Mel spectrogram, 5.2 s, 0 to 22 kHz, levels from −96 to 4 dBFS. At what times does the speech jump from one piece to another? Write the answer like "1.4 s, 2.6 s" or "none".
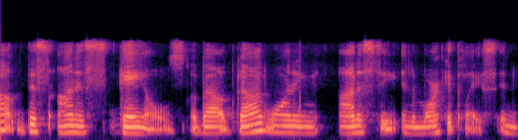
none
